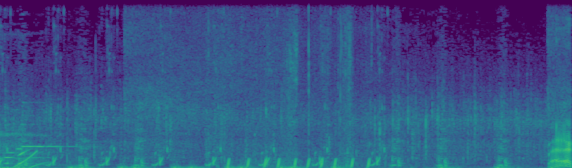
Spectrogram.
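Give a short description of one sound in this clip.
Food clatters and tumbles in a pan in rapid knocks.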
